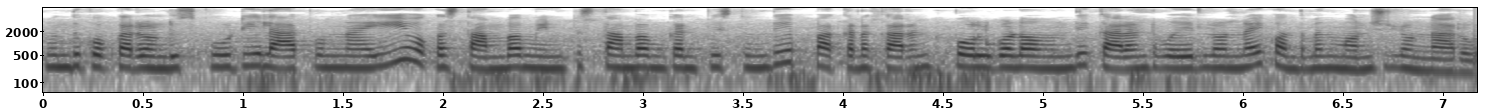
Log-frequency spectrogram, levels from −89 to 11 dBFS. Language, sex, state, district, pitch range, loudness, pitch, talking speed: Telugu, female, Andhra Pradesh, Guntur, 235-255 Hz, -15 LUFS, 245 Hz, 200 wpm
